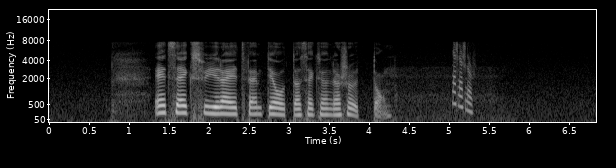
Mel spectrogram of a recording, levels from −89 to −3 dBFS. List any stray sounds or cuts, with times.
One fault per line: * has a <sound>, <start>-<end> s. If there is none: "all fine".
* has a chirp, 5.0-5.4 s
